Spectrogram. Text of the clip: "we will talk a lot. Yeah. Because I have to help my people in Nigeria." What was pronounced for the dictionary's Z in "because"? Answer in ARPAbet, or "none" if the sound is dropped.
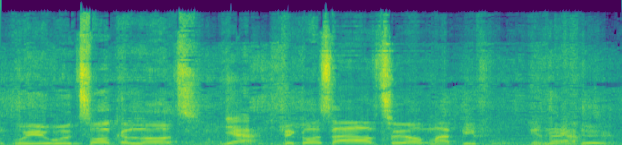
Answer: S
